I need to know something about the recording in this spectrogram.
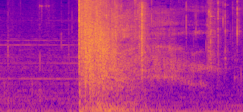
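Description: A gunshot blasts loudly and echoes.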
